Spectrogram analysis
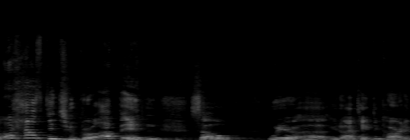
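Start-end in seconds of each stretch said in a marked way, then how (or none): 0.0-1.6 high, loud, laughing amazement; mock astonished question, laughing; laughing disbelief. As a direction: crack up asking him where he learned it. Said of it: "I'm looking at him like".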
